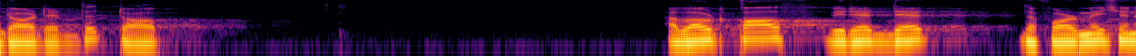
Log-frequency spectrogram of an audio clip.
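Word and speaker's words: ق: And we also read that cough it is one of the bold letters. So while reading this letter cough we have to make a bold voice.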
